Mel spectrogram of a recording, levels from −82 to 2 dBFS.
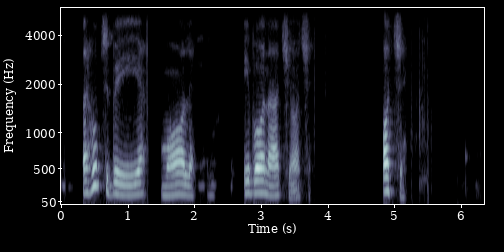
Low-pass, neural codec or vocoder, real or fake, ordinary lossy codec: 5.4 kHz; codec, 16 kHz in and 24 kHz out, 1 kbps, XY-Tokenizer; fake; Opus, 32 kbps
